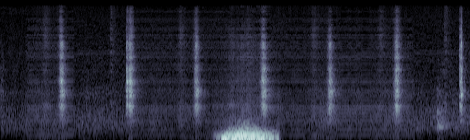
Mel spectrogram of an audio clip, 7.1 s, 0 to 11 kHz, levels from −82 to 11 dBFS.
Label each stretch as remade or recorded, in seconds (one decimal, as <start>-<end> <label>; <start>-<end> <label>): 0.0-0.4 recorded; 0.4-1.1 remade; 1.1-1.9 recorded; 1.9-6.2 remade; 6.2-7.1 recorded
